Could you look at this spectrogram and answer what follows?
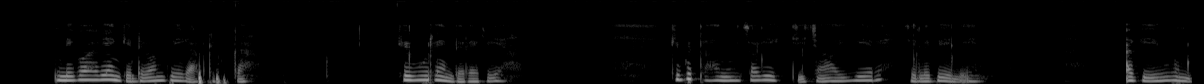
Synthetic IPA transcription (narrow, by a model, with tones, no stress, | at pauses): ne˨ɣɔ˦a˦kɛ˦ŋɡe˨ndɛ˨βa˦ŋɡwe˦ka̰˨p̚ɾi˨pka˦ | ke˦ku˦ɾɛ˦˨ndɛ˨ɾɛ˨ɾja˦ | ki˦bu˦ta˨ɲu˦msa˦ke˦t͡ʃi˨t͡ʃa˨˦je˦ɾe˦t͡ʃe˨le˨be˦˨lḛ˨n | a˨ke˨˦u˦n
